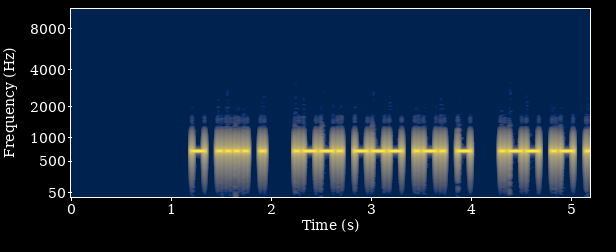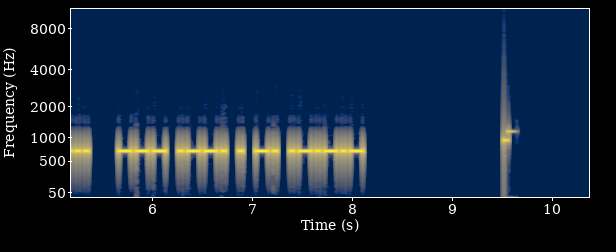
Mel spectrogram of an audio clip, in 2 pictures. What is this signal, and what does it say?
Morse code, heard as a keyed tone, about 28 wpm, 700 Hz. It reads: THE PORT WAS OPEN.
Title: Sentences from Top 1000 Words - Review Part 1 - 28wpm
